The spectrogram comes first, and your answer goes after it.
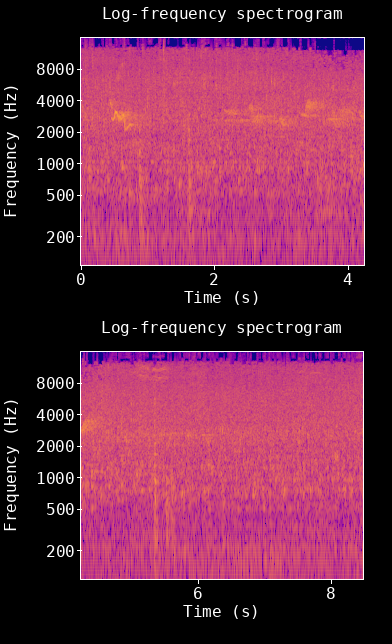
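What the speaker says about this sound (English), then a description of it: "A nice little creek there." Pickle Creek, a small creek beside a trail at Pickle Springs Natural Area, flows with a faint, steady trickle and gentle splashing, quiet and continuous, with no talking.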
